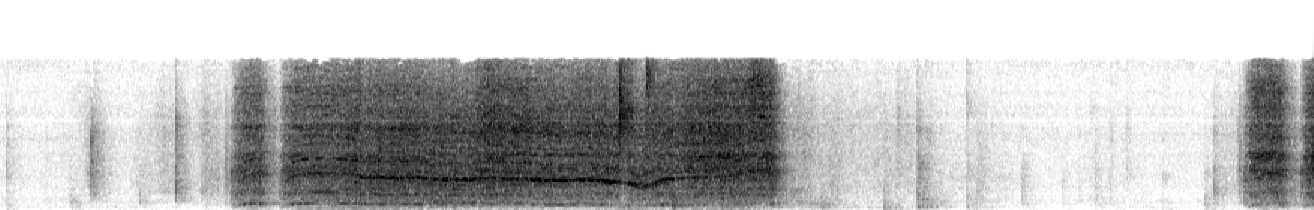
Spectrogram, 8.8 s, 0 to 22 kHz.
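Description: Cordless drill with a wood drill bit pre-drilling through 3x2 softwood timber: the motor whines as it spins up and runs for about three and a half seconds, dipping in pitch briefly as the bit bites, then stops. It starts again near the end for the next hole.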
